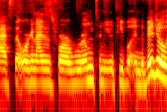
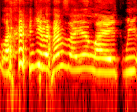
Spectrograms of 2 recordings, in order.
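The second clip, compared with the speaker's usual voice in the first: laughing through the words, pitched up; 9 semitones higher, 5 dB louder than usual. Real, not acted. To her interviewer, laughing about how great they are. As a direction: giggle it out, bubbly and loud.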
